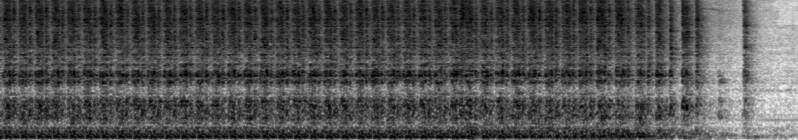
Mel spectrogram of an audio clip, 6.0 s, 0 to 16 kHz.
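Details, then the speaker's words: 1986 Chevy Camaro Z28 after sitting: sluggish, labored slow cranking, never catches, winding down to silence; slow crank, no start, owner concludes it needs a battery. "All right. Doesn't want to start after sitting. We'll give it some juice."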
